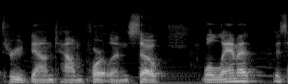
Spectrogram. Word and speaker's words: Willamette: like willametta willa maytay and of course the willamette river runs right through downtown portland so we'll lamit is how you say that uh definitely one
